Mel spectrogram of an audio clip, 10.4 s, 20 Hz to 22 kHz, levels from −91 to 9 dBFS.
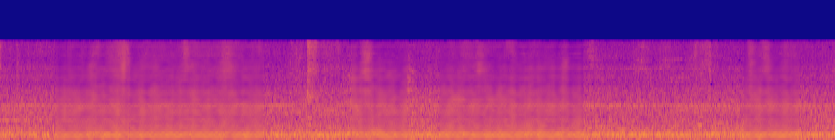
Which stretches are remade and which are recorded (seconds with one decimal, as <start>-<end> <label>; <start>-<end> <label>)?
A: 0.0-0.7 recorded; 0.7-3.3 remade; 3.3-4.4 recorded; 4.4-5.1 remade; 5.1-5.5 recorded; 5.5-7.3 remade; 7.3-9.3 recorded; 9.3-10.0 remade; 10.0-10.4 recorded

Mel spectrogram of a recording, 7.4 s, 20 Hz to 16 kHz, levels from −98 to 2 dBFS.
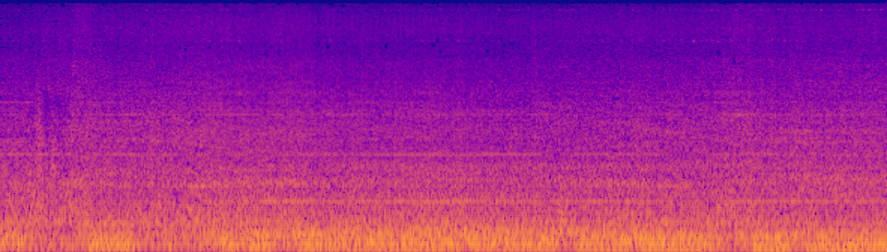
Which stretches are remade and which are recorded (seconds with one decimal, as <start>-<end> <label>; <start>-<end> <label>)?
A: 0.0-1.7 recorded; 1.7-4.1 remade; 4.1-7.4 recorded

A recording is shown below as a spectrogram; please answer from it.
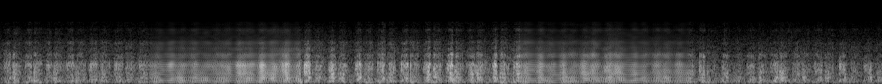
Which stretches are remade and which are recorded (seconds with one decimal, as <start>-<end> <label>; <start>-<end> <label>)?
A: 0.0-1.5 recorded; 1.5-3.0 remade; 3.0-5.2 recorded; 5.2-6.9 remade; 6.9-8.8 recorded

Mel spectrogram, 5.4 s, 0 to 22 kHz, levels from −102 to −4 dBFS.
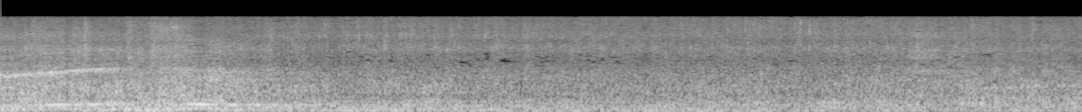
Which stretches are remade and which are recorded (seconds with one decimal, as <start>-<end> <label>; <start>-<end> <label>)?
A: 0.0-1.0 remade; 1.0-2.4 recorded; 2.4-3.5 remade; 3.5-4.5 recorded; 4.5-5.4 remade

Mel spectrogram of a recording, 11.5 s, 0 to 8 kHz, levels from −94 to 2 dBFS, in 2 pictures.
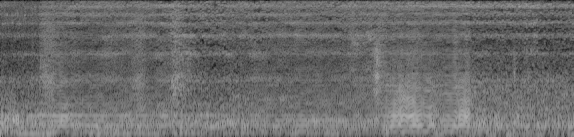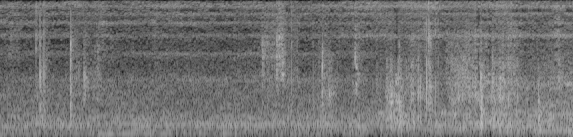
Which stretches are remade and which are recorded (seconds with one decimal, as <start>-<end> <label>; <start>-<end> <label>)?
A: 0.0-0.4 recorded; 0.4-1.7 remade; 1.7-2.5 recorded; 2.5-4.7 remade; 4.7-11.5 recorded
